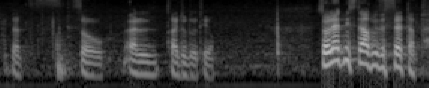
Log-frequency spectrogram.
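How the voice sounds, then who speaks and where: At a moderate pace, a man speaks in an Israeli accent. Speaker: mathematics professor. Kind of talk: lecture. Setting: conference talk with audience. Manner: halting, many fillers.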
